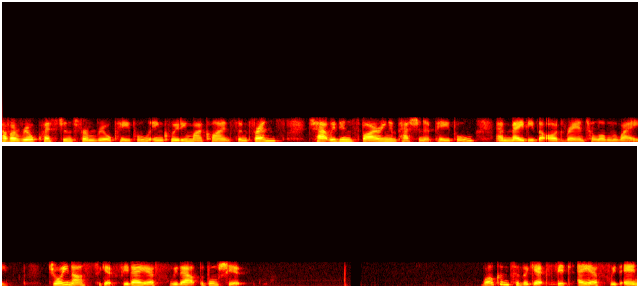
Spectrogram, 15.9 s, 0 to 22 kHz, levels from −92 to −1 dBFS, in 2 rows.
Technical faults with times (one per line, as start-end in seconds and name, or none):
none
